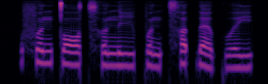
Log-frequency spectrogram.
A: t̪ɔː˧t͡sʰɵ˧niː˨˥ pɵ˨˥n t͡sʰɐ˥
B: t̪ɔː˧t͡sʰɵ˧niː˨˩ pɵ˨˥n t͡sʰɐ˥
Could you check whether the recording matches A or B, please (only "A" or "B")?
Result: A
